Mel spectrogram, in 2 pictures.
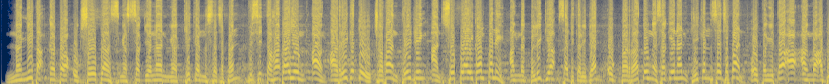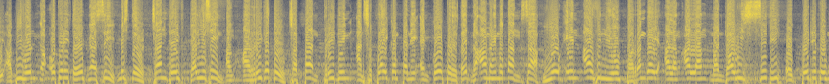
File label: COMMERCIAL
